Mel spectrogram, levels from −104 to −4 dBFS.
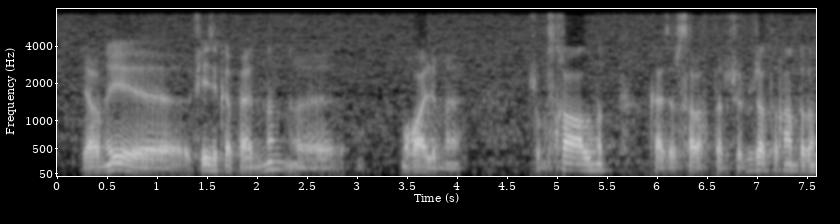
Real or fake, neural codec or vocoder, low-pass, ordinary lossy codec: real; none; 7.2 kHz; none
